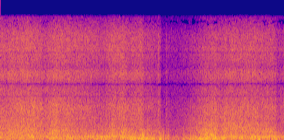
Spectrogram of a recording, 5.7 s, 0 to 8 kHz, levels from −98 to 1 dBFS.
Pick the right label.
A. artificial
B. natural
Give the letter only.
B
